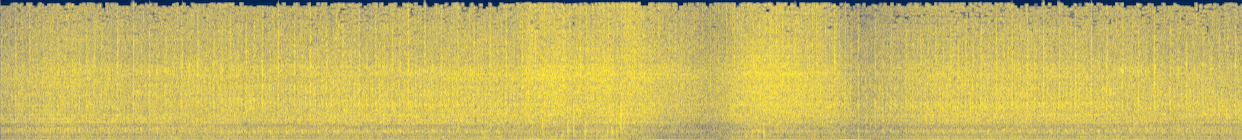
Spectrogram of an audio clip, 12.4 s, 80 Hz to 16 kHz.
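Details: Honda Civic B16A2 engine that suddenly developed a knock: rapid knocking under the engine, quiet at idle and louder around 3,000+ rpm as revs rise and fall; crank rod bearing knock suspected.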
